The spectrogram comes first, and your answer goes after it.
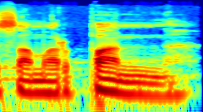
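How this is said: The final N is said the Northern Indian way. This is how people in the North say it. "whereas those in the North say"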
